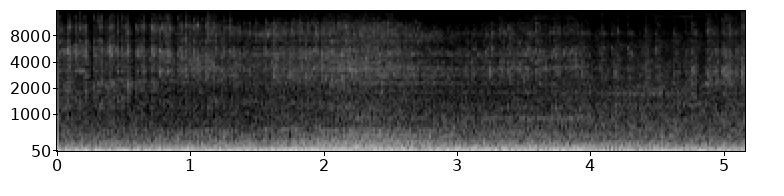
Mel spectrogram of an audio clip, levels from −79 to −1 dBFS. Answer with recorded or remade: recorded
